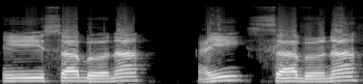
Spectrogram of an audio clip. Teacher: با ساکن ہے، یہ حروف قلقلہ ہے تو یہاں با پر قلقلہ کریں گے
